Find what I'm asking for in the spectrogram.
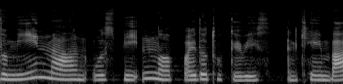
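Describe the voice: Someone is reading out loud plainly. Ordinary pitch variation runs through it.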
